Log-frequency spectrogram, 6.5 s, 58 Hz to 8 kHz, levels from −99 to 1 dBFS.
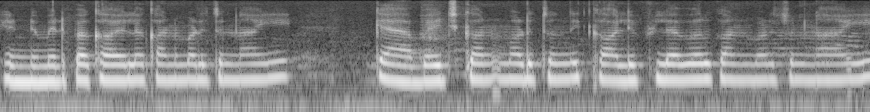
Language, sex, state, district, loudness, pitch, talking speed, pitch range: Telugu, female, Andhra Pradesh, Anantapur, -15 LUFS, 240 Hz, 75 wpm, 235-245 Hz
